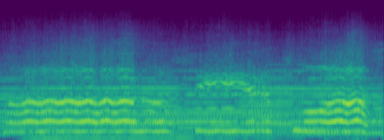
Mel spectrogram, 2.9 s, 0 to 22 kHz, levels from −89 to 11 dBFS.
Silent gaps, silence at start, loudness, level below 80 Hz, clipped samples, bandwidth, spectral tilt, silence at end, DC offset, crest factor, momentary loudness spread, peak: none; 0 s; -11 LUFS; -44 dBFS; under 0.1%; 7.4 kHz; -6.5 dB/octave; 0 s; under 0.1%; 10 dB; 7 LU; -2 dBFS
